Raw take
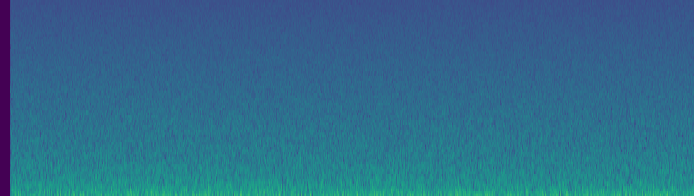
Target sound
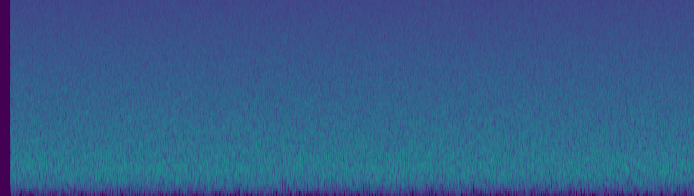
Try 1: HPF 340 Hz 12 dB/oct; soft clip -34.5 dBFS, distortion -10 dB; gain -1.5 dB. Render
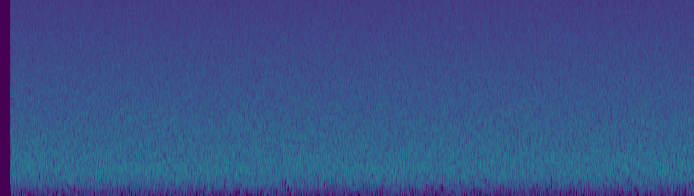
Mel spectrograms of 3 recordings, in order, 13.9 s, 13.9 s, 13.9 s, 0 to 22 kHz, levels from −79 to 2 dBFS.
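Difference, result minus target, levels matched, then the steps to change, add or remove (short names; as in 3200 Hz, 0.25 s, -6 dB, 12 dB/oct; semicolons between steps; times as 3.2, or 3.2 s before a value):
soft clip: distortion +8 dB
change: soft clip -26.5 dBFS, distortion -18 dB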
